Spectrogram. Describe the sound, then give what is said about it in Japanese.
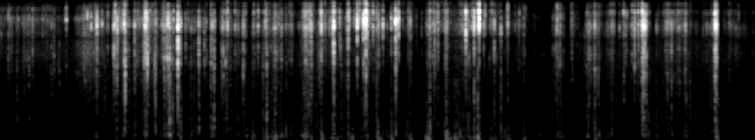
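Dry, crisp sheets of seasoned nori seaweed (ajinori) tear and crunch in a dense run of crackly, papery snaps, bright and brittle, going on for several seconds with short pauses and no talking. “のり、のり食べますか皆さん。”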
